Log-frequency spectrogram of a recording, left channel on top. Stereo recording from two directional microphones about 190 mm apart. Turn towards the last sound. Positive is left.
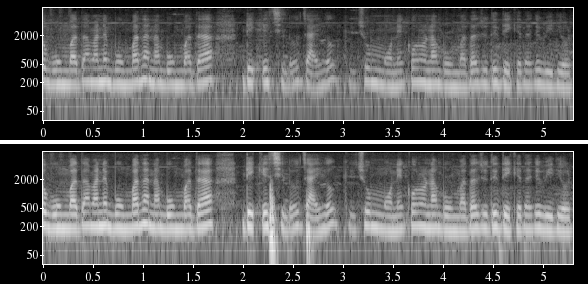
turn(degrees=-30)  # may be behind; listen again after turning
